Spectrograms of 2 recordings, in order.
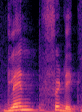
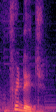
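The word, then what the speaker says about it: Glenfiddich: ग्लन फिडिक इट्स नॉट फिडेच। फिडिक और आपको याद करने का तरीका था ना आपको पता है फिडिक।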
